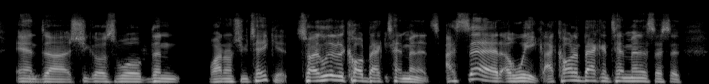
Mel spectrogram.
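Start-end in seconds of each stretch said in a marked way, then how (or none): none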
